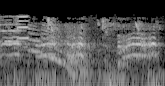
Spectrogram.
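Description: Chickens cluck in two short bursts of quick, throaty, uneven calls separated by a brief pause, moderately loud and with no talk over them.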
